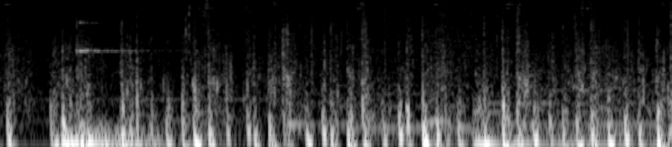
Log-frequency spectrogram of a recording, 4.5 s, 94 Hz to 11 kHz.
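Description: Horse hooves clip-clopping in Red Dead Redemption 2, a steady run of close, distinct hoof strikes over ground, with occasional low rumbles and a faint whinny-like tone.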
